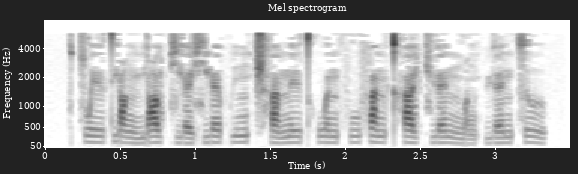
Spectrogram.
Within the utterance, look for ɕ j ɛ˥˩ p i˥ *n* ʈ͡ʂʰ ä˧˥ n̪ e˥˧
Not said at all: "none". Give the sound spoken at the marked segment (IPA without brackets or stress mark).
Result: ŋ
